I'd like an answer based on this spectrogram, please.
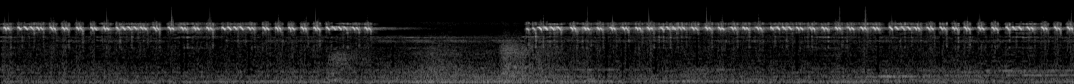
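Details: Shrill cricket chirping of the kind used to drive rats away and as a lure: fast, even high pulses, a break of about a second and a half near the fourth second, then the same quick pulsing resumes to the end.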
